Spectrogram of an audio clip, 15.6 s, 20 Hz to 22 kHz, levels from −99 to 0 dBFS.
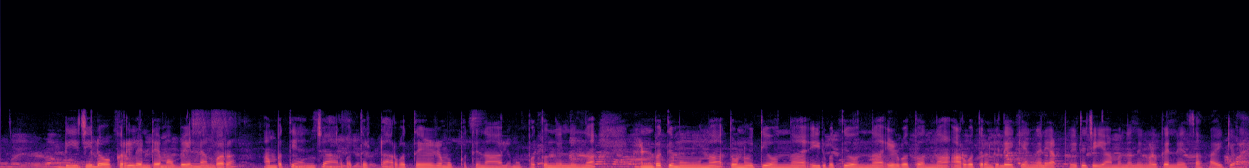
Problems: low volume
